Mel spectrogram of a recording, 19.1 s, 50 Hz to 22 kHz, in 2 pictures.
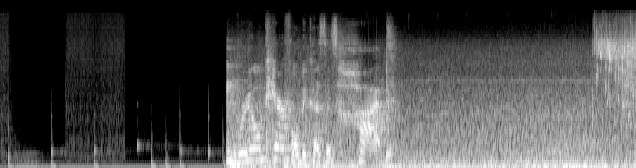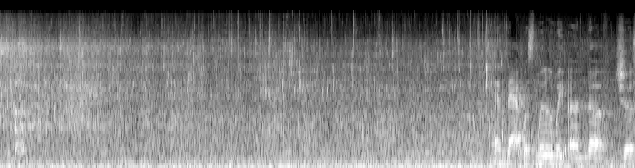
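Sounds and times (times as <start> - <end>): water pouring into metal bowl: 8.9 - 17.2.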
